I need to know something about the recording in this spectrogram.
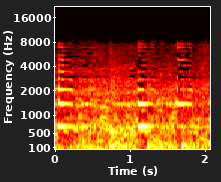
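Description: Protest march: short honking horn toots, repeated about every half second, over a drumbeat and the noise of the marching crowd.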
